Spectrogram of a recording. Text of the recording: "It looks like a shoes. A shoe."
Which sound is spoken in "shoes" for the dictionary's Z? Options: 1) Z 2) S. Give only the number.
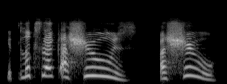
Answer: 1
